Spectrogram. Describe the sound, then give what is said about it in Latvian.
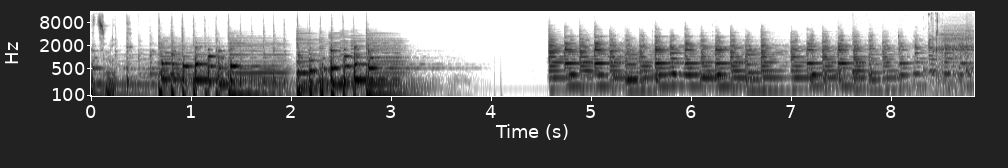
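Instrumental band music from a band's newest album, with quick, bright repeated notes in a steady rhythm, fairly loud. It breaks off into a short silence, then resumes with the same busy pattern. No voices. “Mūzika, kas skan fonā, būs arī balva nākamā konkursa uzvarētājiem.”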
